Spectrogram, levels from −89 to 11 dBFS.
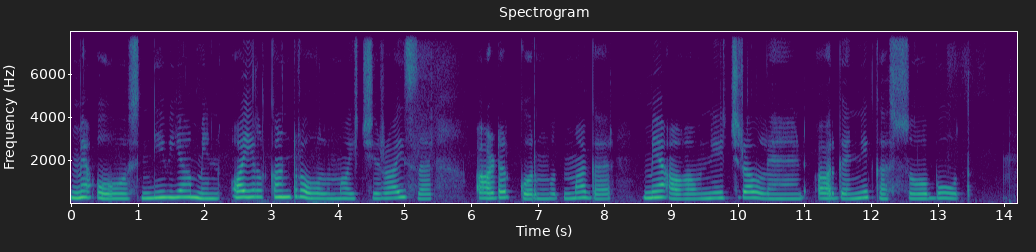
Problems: low volume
